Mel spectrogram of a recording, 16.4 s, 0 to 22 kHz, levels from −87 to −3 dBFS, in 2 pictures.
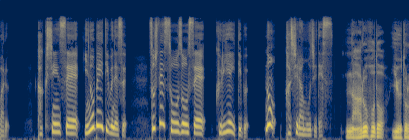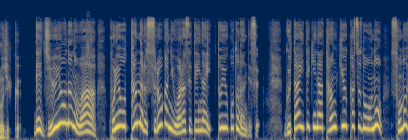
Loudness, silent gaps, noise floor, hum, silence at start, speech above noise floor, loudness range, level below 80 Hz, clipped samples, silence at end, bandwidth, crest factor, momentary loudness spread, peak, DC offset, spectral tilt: -18 LUFS; none; -60 dBFS; none; 0 s; 43 dB; 5 LU; -40 dBFS; under 0.1%; 0 s; 13.5 kHz; 14 dB; 13 LU; -4 dBFS; under 0.1%; -4.5 dB/octave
